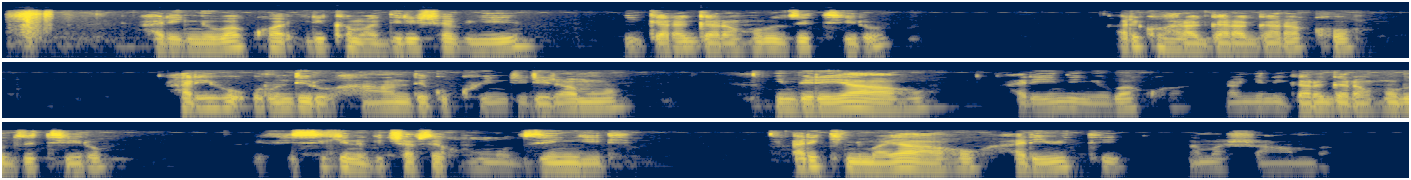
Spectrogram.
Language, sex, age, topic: Rundi, male, 18-24, education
